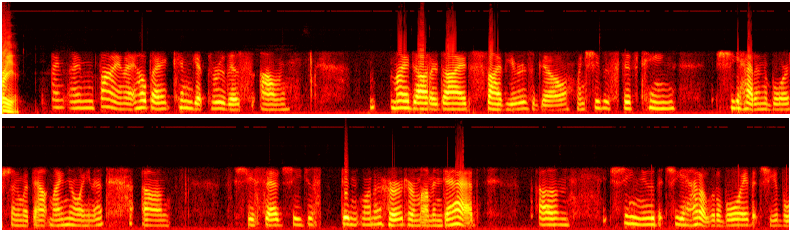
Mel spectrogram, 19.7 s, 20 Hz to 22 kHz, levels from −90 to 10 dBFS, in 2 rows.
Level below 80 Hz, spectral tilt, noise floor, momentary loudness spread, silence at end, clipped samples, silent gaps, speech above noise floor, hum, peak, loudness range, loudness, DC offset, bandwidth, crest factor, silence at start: -52 dBFS; -7 dB/octave; -50 dBFS; 15 LU; 0 s; 0.2%; none; 35 dB; none; 0 dBFS; 6 LU; -15 LUFS; under 0.1%; 16.5 kHz; 16 dB; 0 s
